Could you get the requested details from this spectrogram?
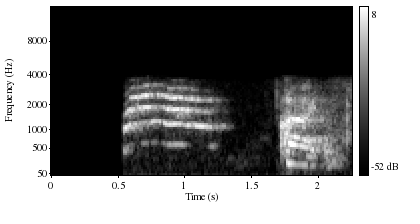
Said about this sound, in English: here's the audio, and just listen to, there's a particular noise the cat makes that reminds me of something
